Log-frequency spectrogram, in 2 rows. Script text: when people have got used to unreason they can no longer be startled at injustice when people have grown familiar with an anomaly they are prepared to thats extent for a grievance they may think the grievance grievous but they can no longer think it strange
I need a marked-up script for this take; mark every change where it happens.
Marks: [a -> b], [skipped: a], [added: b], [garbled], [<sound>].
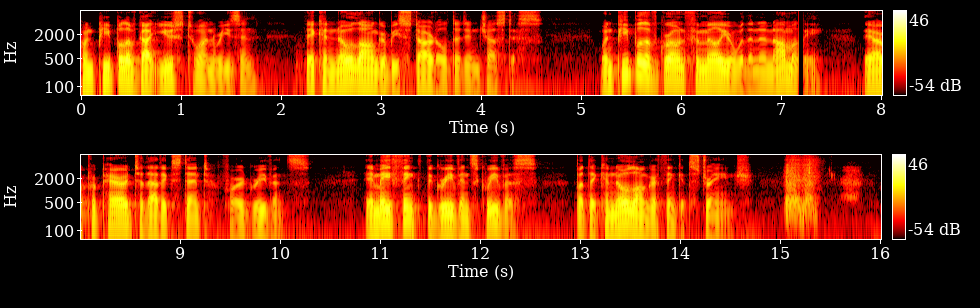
when people have got used to unreason they can no longer be startled at injustice when people have grown familiar with an anomaly [dropout] they are prepared to [thats -> that] extent for a grievance they may think the grievance grievous but they can no longer think it strange [sniff]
